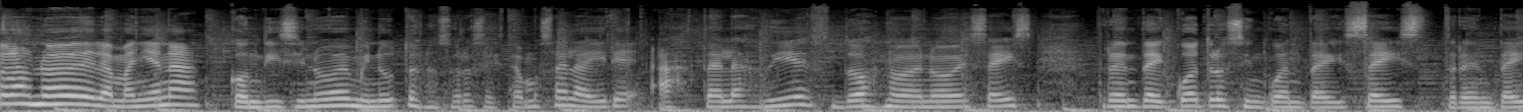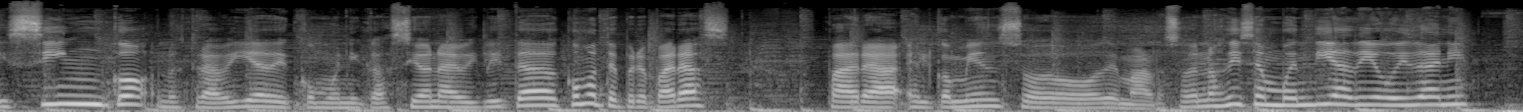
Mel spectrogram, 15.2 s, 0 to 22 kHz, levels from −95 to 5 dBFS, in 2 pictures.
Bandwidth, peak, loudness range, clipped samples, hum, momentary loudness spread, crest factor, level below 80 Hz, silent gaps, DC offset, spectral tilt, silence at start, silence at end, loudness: 19.5 kHz; -6 dBFS; 5 LU; under 0.1%; none; 10 LU; 18 dB; -36 dBFS; none; under 0.1%; -4.5 dB/octave; 0 s; 0 s; -24 LUFS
